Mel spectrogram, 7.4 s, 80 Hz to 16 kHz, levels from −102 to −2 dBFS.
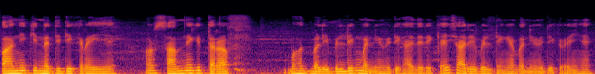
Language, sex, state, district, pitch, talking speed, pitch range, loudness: Hindi, male, Uttar Pradesh, Lucknow, 110 Hz, 215 wpm, 100-120 Hz, -20 LUFS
